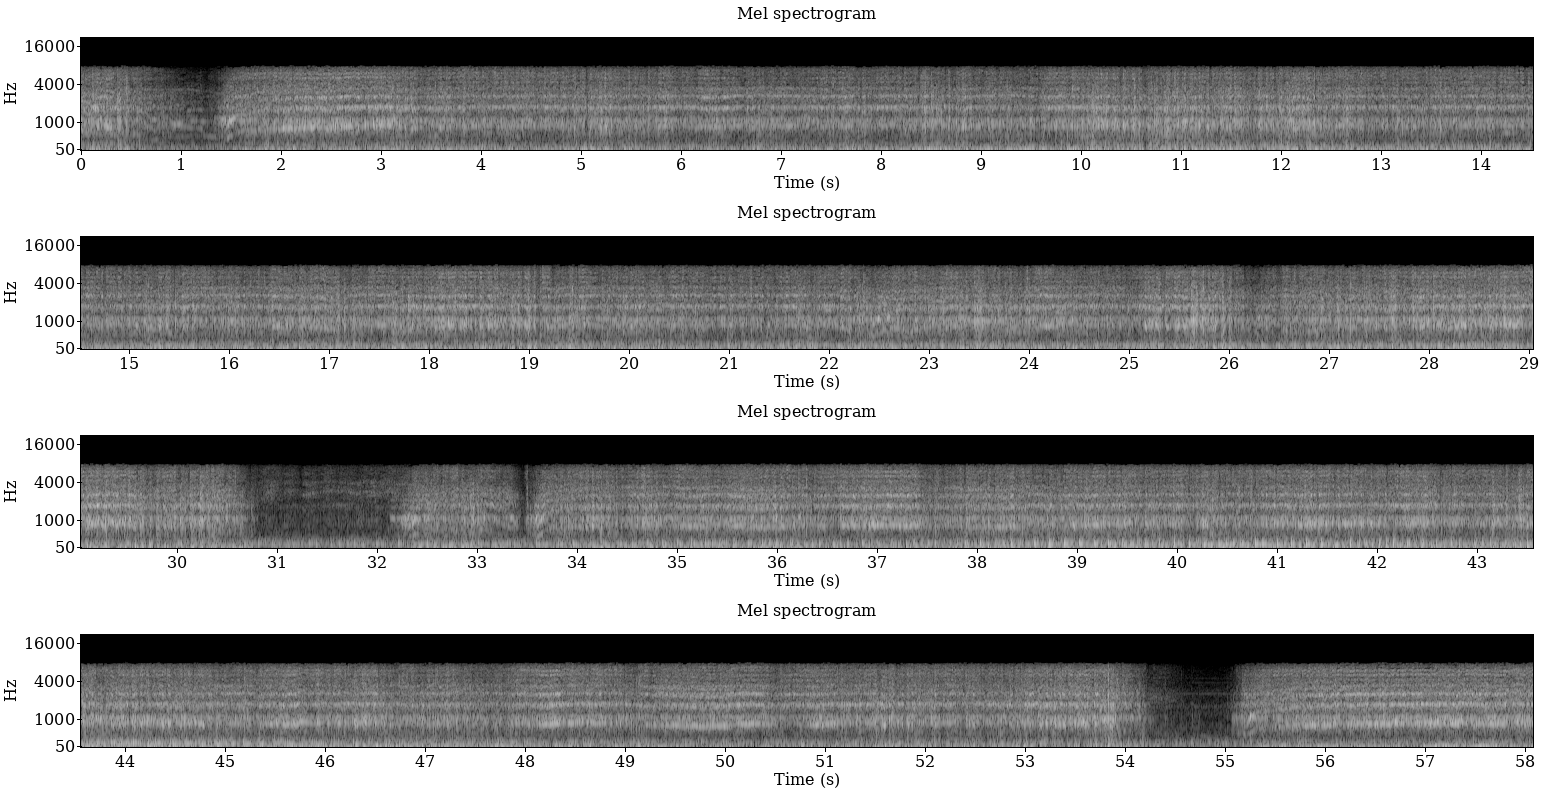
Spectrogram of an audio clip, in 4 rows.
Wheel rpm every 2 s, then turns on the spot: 110, 210, 230, 230, 230, 230, 230, 230, 230, 230, 230, 190, 210, 170, 220, 70, 90, 200, 210, 220, 230, 230, 230, 220, 220, 220, 200, 90, 200.
30-32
